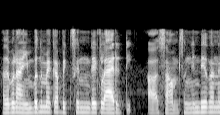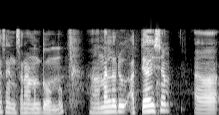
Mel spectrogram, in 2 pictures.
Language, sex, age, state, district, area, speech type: Malayalam, male, 18-30, Kerala, Kasaragod, rural, spontaneous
